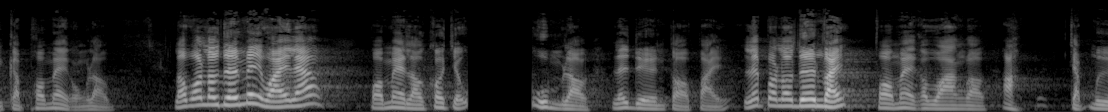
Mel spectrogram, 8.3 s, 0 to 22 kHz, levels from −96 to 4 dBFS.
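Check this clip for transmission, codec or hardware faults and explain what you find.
One fault turns up, a playback stall. At 3.50 s the speech stops dead mid-flow and the output falls completely silent for about 490 ms, resuming at 3.99 s. The likely cause is the player running out of buffered data, or its audio thread being blocked, so nothing reached the output until it recovered.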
